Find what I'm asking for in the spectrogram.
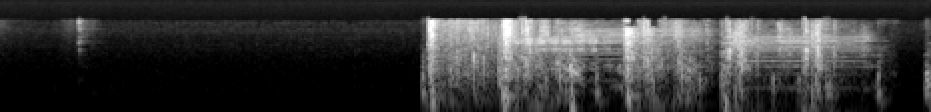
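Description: Sheep and a little lamb bleating in the Minecraft-style game Hungry World, a single short call at first, then a loud, dense burst of layered bleats and clicks lasting a few seconds.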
